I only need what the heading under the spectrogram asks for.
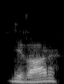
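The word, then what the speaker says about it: דבר: Okay, just the pronunciation of that word right there. Divar. Divar, right. It's not Diver Adonai, like the Lord spoke, but the word of the Lord.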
